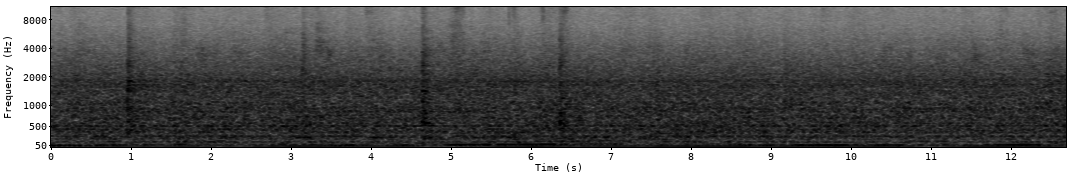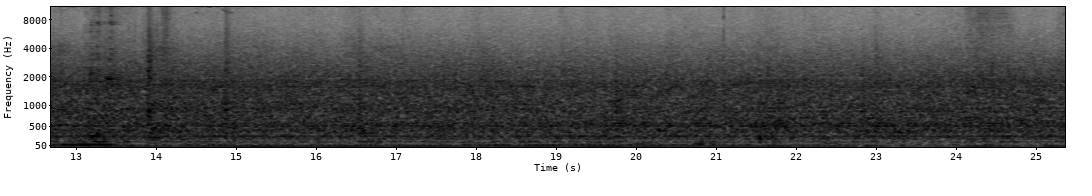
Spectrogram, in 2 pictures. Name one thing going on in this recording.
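Hands handle a sneaker, with soft rubbing and tapping noises.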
